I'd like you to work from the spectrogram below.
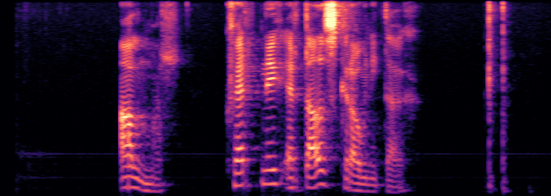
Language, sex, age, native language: Icelandic, male, 30-39, Italian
